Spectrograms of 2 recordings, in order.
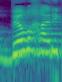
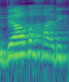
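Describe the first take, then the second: First: The vowel after 'vy' is short. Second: The vowel after 'vy' is long. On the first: The speaker calls it wrong. "व्यवहारिक नहीं होता है" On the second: The speaker calls it right. "बल्कि व्यावहारिक होता है"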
